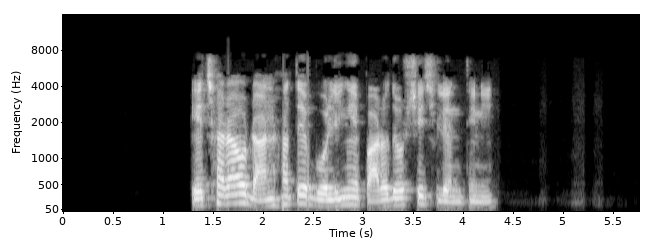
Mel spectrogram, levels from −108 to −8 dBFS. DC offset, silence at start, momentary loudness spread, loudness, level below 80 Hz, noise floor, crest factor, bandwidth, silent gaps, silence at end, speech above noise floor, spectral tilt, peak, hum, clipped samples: under 0.1%; 1.3 s; 11 LU; -17 LUFS; -58 dBFS; -81 dBFS; 18 dB; 7.6 kHz; none; 1.45 s; 64 dB; -4 dB/octave; 0 dBFS; none; under 0.1%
